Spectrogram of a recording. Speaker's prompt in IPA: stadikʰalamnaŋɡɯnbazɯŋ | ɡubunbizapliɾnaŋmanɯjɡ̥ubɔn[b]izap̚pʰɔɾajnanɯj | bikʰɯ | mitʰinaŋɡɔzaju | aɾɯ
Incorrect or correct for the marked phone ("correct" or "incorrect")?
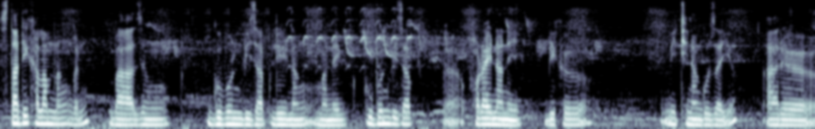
correct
